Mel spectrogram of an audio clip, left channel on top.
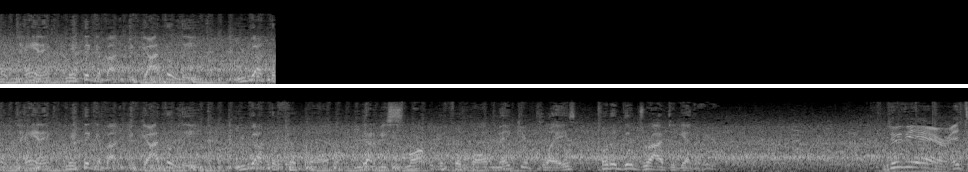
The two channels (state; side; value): drops out; left; at 2.8 s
